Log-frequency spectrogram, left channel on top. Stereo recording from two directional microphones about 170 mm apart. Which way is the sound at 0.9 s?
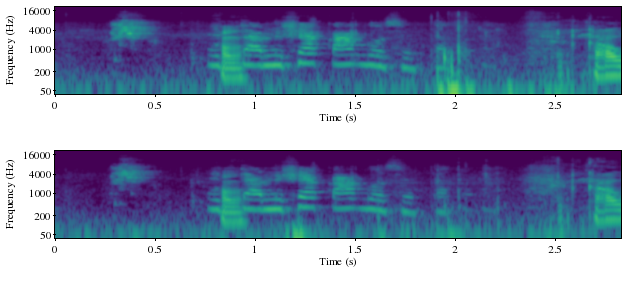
10° left (ahead or behind).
